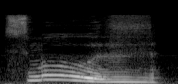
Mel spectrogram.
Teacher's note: believe it or not the th sound in smooth is voiced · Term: voiced th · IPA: ð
